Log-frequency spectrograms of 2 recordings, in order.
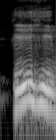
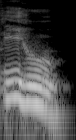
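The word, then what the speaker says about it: فيه: Di dalamnya kita bilangnya apa? fi fihi bukan fihu gitu loh maksud saya asalnya kan hu tapi ketika dia bersama dengan ini jadi fi hi bukan fihu fihi nah selebihnya kalau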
